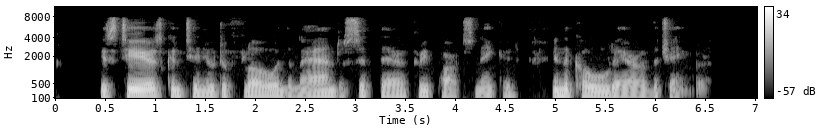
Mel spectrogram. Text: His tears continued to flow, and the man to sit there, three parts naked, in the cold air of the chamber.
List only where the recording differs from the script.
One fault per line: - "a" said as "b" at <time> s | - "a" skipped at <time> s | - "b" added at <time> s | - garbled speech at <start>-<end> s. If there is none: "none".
none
